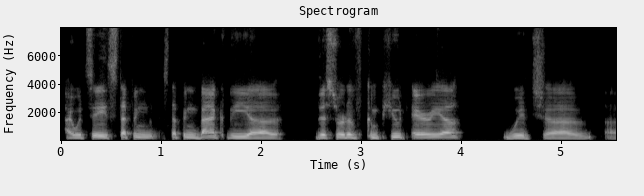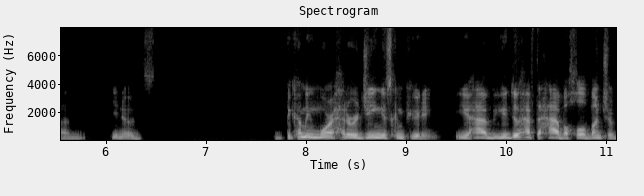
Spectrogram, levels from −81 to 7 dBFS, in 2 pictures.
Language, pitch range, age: English, 90-110 Hz, 30-49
